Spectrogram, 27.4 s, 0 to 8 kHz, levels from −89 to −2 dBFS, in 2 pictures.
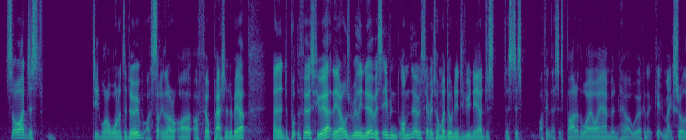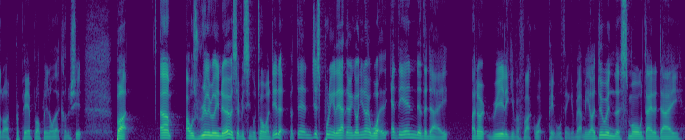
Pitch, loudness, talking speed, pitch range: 120 Hz, -37 LUFS, 270 wpm, 110-145 Hz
